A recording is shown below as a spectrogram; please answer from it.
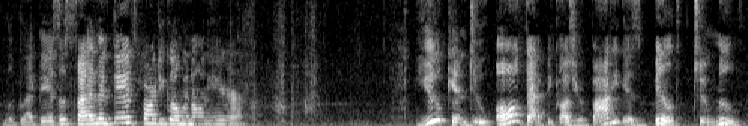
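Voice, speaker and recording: At story time, a preschool teacher with a slightly high, very animated voice reads aloud to little ones. She breaks in with teaching asides and simple questions, waiting for their answers.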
